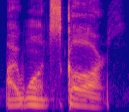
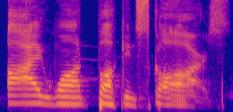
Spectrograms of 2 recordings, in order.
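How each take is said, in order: First: Low, drawn-out delivery; grave demand. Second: Low, very slow, each word weighted; insistent grave demand. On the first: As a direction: imitate a wrestler solemnly stating his demand. Quoting Vince's grave request. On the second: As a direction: repeat the demand slowly, leaning on "fucking". Vince repeats demand more forcefully. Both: Retold or imitated.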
